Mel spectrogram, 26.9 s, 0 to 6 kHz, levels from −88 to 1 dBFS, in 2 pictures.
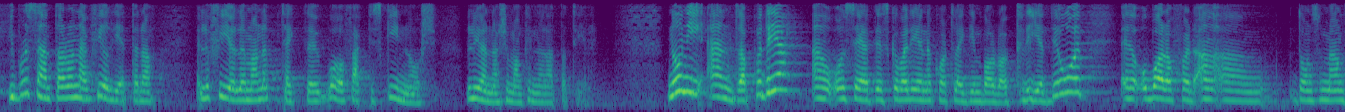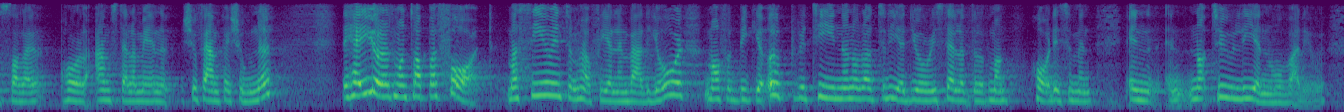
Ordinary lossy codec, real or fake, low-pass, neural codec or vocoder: none; fake; 5.4 kHz; codec, 16 kHz, 0.4 kbps, LongCat-Audio-Codec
